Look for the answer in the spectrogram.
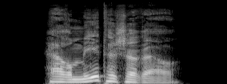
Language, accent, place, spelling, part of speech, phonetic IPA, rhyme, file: German, Germany, Berlin, hermetischerer, adjective, [hɛʁˈmeːtɪʃəʁɐ], -eːtɪʃəʁɐ, De-hermetischerer.ogg
- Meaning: inflection of hermetisch: 1. strong/mixed nominative masculine singular comparative degree 2. strong genitive/dative feminine singular comparative degree 3. strong genitive plural comparative degree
